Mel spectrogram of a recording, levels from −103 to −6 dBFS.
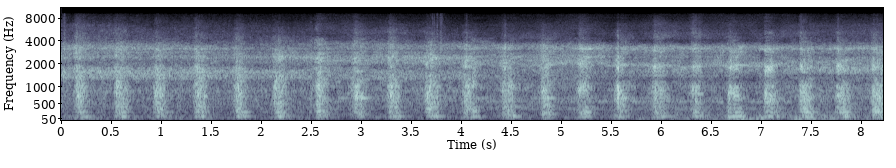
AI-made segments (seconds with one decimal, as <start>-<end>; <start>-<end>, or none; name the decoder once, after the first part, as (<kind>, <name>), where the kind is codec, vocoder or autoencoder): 2.5-3.1 (codec, SNAC); 4.1-7.3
